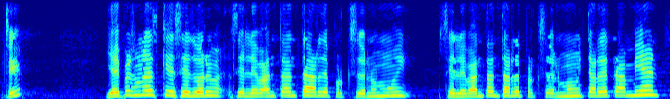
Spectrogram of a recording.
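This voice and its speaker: A woman pastor with a northern Mexican accent preaching a sermon, hoarse and pushing her voice out, often asking her congregation "right?". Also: sits high, moderate pace, no room sound, clean studio sound. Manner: raises her voice to be heard, frequent rhetorical "¿verdad?".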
